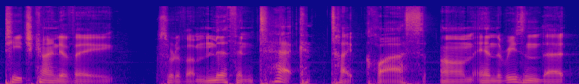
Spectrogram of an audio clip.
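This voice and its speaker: Man, very deep sick voice, rambling, casual teacher, home webcam. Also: lively intonation, takes it slowly, darkish tone. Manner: chatty, rambling with many fillers. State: sick, voice lowered. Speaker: hoop dance teacher. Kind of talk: live-streamed class, casual talk. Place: home room indoors. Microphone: webcam at a few feet.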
